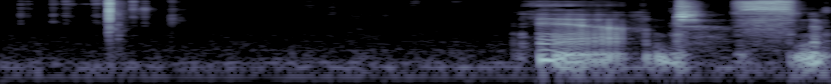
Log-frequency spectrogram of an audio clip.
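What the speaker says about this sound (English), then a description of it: "And then we're just going to snip it here." Scissors snip paper while a Stampin' Up! card is being made, a few crisp close cuts with a short earlier click, as a voice talks quietly nearby.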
